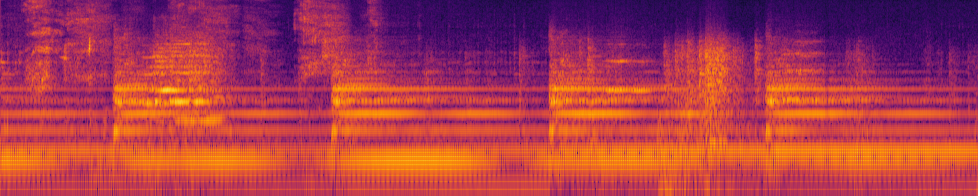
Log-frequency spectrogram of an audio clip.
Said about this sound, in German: Magnus' Glocke erzielte eine ungeheure Wirkung auf die Bewohner von Magnusstadt.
